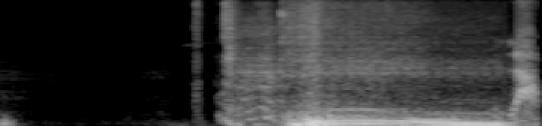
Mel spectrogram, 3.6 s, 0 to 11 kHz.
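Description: A BMW N52/N54 straight-six engine starts: silence, a brief crank, then the engine catches with a loud surge and settles into a steady idle, heard close up.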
